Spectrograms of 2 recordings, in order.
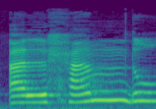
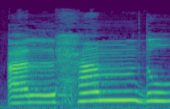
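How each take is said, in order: The two takes are said the same way.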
